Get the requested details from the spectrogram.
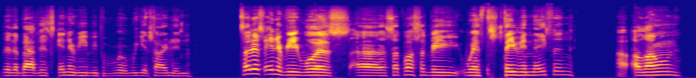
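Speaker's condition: Cerebral palsy; knee pain

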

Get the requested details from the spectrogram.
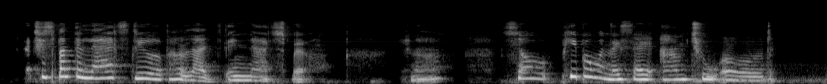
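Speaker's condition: Profound deafness, acquired, profound

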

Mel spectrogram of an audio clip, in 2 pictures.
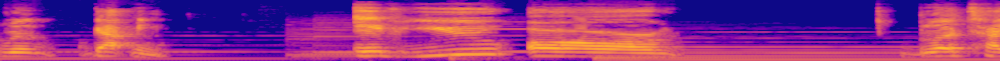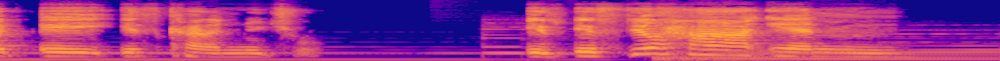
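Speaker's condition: No condition

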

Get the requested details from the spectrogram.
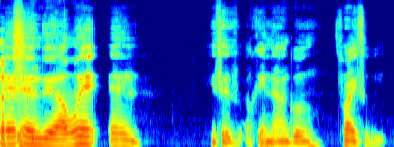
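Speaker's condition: Stroke; TBI

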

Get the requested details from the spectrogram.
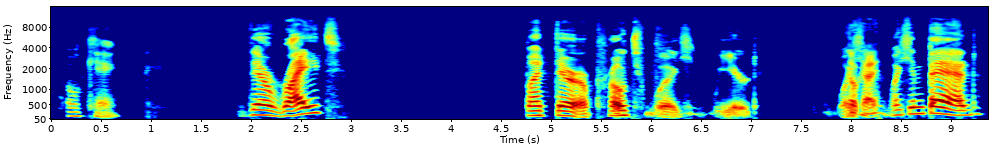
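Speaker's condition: Cerebral palsy; brain disorder, brain injury

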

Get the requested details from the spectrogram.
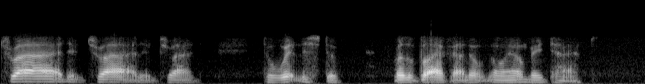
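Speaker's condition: Cerebral palsy; wheelchair user

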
